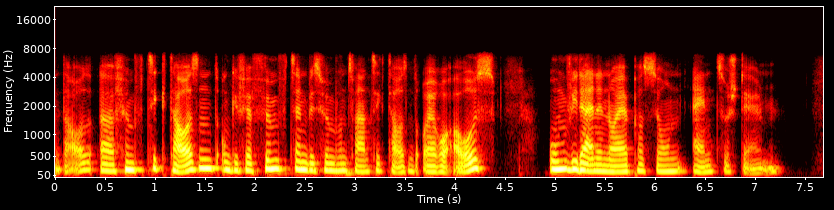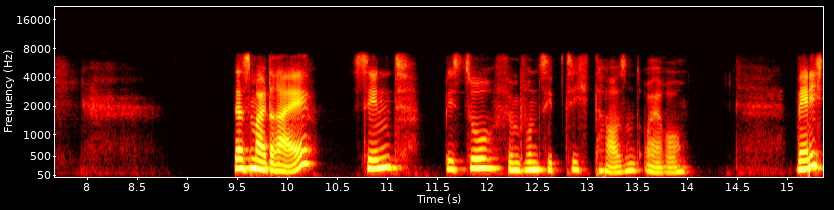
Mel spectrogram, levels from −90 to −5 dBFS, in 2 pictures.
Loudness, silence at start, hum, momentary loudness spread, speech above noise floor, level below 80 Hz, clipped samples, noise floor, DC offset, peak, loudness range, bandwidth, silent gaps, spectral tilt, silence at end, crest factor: -19 LUFS; 0 s; none; 15 LU; 45 dB; -58 dBFS; under 0.1%; -64 dBFS; under 0.1%; -2 dBFS; 7 LU; 7.2 kHz; 8.96-9.46 s; -6.5 dB/octave; 0 s; 18 dB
